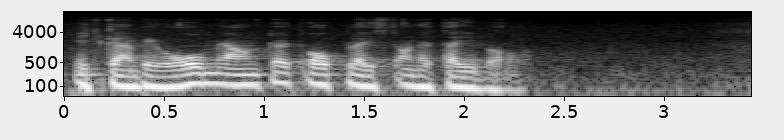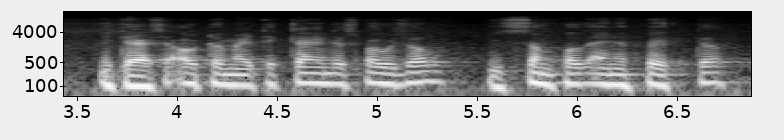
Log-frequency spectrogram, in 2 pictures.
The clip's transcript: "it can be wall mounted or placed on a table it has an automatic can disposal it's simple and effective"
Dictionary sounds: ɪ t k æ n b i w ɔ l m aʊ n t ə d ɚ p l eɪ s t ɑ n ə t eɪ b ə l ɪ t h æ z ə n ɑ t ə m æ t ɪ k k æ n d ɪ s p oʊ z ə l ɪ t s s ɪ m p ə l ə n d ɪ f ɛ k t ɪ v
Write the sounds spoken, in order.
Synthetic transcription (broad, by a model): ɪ t k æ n b i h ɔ l m aʊ n t ə d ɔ p l eɪ s t ɑ n ə t eɪ b ə l ɪ t h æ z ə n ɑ t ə m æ t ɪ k k æ n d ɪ s p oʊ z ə l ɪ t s s ɪ m p ə l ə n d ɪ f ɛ k t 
